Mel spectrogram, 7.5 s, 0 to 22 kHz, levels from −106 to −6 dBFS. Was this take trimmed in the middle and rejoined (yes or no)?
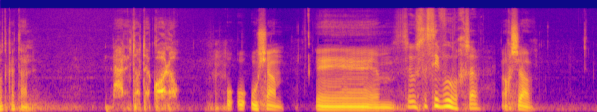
yes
